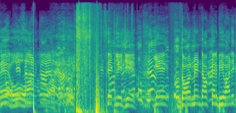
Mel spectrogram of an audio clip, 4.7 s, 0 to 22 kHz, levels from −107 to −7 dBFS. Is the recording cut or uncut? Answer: cut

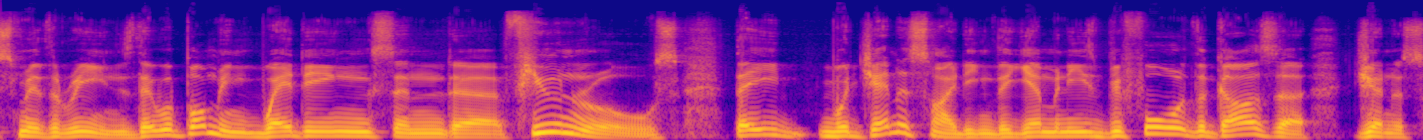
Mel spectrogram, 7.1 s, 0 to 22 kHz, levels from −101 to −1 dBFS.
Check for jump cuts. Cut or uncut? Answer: uncut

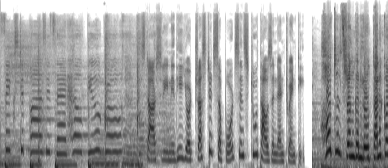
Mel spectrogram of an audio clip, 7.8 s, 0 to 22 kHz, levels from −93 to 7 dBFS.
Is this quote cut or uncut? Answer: cut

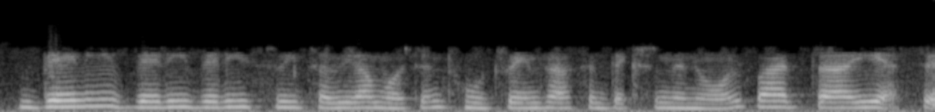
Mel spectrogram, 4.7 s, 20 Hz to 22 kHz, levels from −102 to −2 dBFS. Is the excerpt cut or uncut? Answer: cut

